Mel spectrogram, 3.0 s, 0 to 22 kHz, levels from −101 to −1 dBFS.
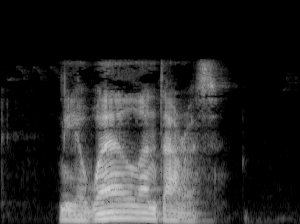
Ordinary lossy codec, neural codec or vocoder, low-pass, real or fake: AAC, 64 kbps; none; 7.2 kHz; real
